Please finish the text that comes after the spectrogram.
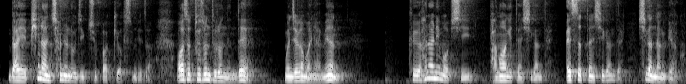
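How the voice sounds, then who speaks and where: A male pastor delivers a Sunday sermon in a voice pitched a little higher than most men. He is animated and rhetorical, putting questions to his listeners, pushing loud on key points and dropping to quiet asides. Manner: asks the congregation rhetorical questions. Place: church service.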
